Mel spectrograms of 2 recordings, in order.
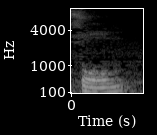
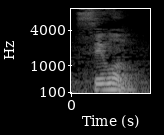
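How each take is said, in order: First: It is said as one syllable with an o. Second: It is said as two syllables starting with si. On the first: The speaker calls it wrong. "जो कि गलत है" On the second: The speaker calls it right. "सीन के नीचे जेर है"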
